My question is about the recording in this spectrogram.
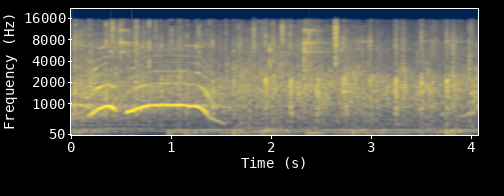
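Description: A congregation clapping, with a few whooping cheers in the first second and a half, over a live band playing steady low notes.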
